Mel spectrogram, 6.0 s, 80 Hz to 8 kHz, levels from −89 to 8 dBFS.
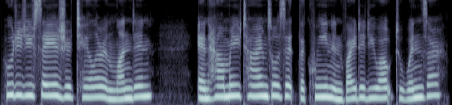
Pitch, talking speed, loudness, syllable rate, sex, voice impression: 245 Hz, 220 wpm, -14 LUFS, 5.5 syllables/s, female, feminine, slightly adult-like, slightly clear, refreshing, friendly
